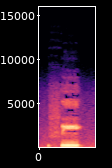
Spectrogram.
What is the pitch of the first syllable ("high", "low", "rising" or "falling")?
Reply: low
